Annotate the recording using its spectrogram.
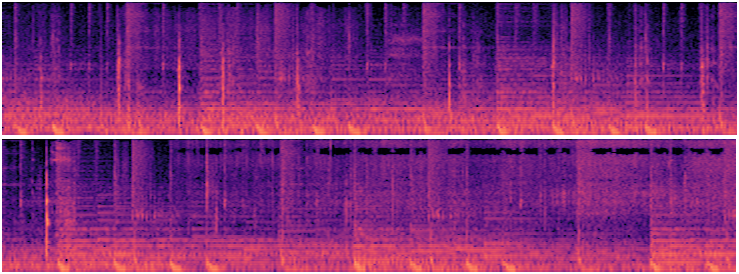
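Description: Background music over a chef's knife chopping grilled bell peppers on a bamboo cutting board, the blade knocking sharply on the wood at irregular intervals.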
